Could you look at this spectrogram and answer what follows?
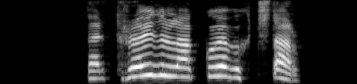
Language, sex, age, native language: Icelandic, male, 10, Icelandic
